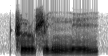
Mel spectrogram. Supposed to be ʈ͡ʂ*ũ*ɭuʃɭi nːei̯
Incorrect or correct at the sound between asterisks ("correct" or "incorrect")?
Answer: correct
